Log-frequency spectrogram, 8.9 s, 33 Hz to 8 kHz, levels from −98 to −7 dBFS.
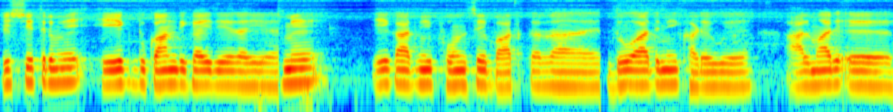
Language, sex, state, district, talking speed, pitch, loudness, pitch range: Hindi, male, Bihar, Jahanabad, 170 wpm, 130 Hz, -25 LUFS, 120-135 Hz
